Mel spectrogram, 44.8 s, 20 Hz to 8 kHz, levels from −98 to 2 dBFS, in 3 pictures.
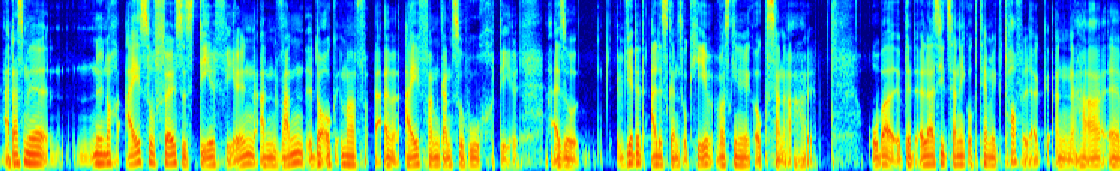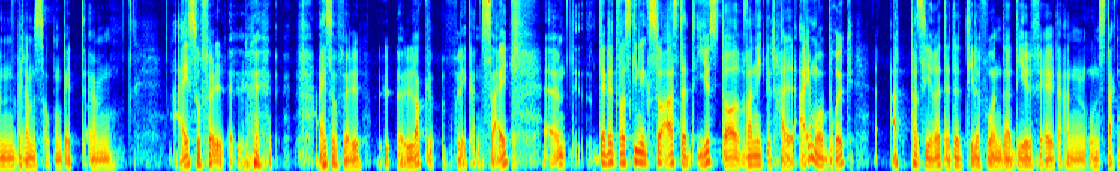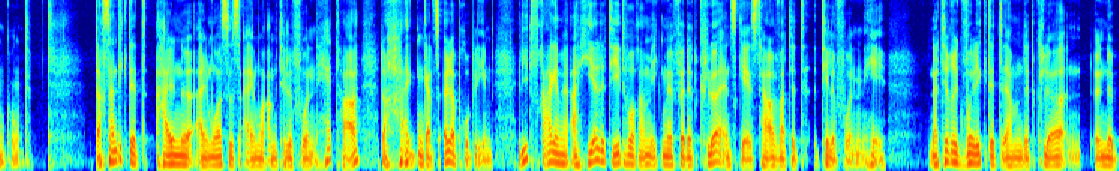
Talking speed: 165 wpm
